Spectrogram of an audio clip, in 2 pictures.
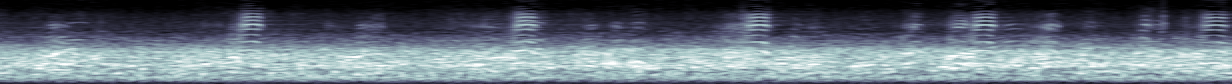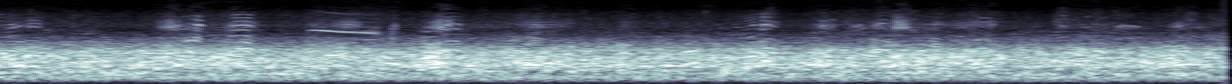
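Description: A large flock of waterfowl calling: a dense, unbroken chorus of many overlapping calls, with sharper single calls standing out every second or so.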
